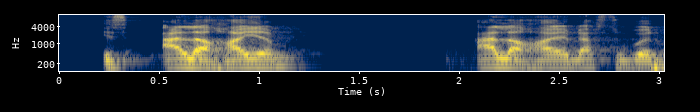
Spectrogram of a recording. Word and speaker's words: Elohim: Yeah, man, the Elohim, you know what I mean? That's how you pronounce it in Lashwan Kodash.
